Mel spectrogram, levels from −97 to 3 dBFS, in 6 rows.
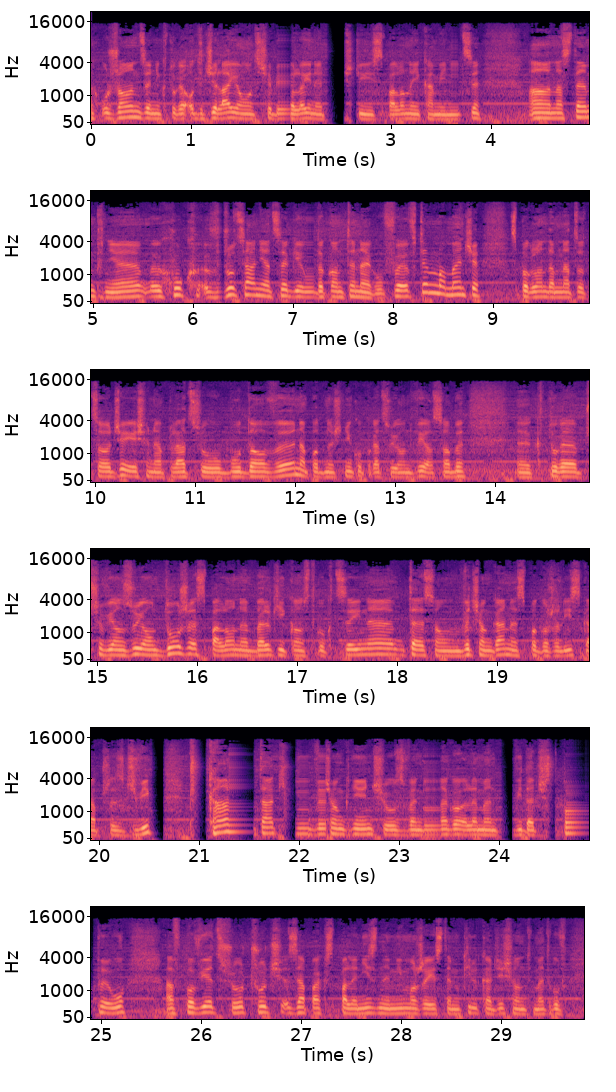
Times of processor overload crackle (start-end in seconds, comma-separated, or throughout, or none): none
